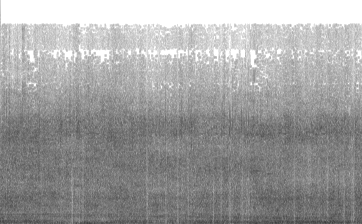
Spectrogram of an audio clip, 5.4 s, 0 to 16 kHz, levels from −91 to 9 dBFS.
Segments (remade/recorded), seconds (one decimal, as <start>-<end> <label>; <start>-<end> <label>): 0.0-0.6 recorded; 0.6-3.4 remade; 3.4-4.2 recorded; 4.2-5.4 remade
